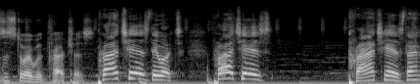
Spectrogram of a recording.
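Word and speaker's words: Prates: Praches, Praches, that how you pronounce that?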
